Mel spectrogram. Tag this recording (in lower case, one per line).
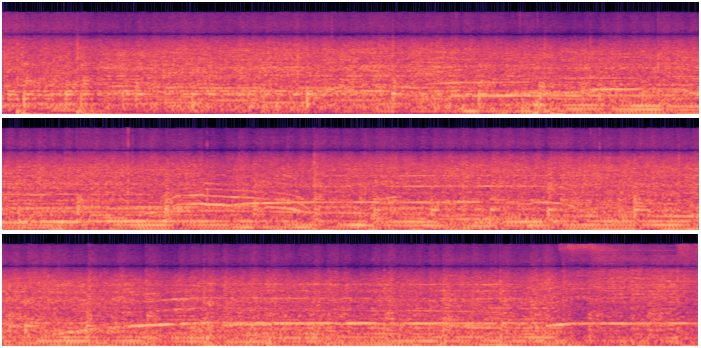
music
